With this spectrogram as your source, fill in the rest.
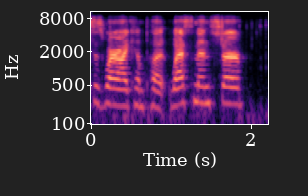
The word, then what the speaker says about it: Westminster: And this is where I can put Westminster. Yes, I said Westminster, not Westminster.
